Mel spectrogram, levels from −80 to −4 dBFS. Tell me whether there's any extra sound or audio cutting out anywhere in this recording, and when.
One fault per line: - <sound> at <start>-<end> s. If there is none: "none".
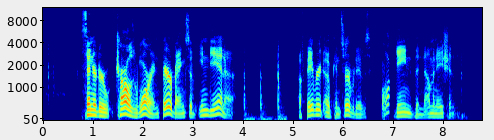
- thud at 4.0-4.9 s
- laugh at 6.8-6.9 s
